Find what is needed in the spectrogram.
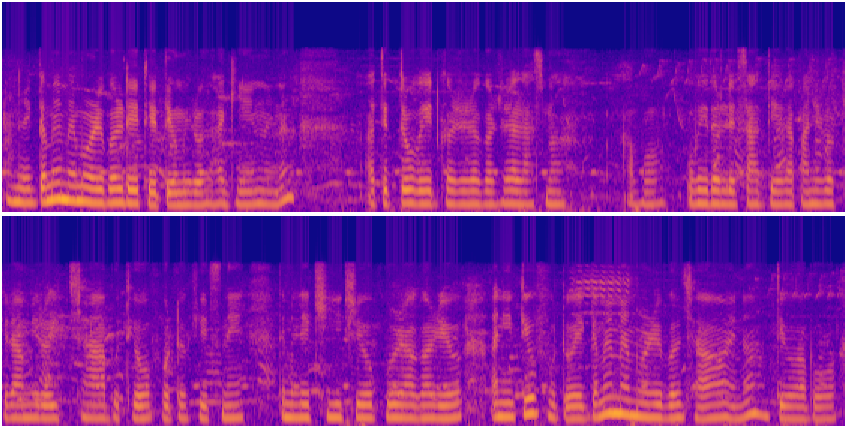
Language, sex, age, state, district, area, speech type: Nepali, female, 30-45, West Bengal, Alipurduar, rural, spontaneous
